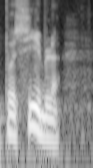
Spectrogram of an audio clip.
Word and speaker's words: possible: Et attention, on n'insiste pas sur le « i » comme en français. En français, on dit « possible ». Mais sur la syllabe qui précède cette terminaison. Ça donne « able »,« possible »,« possible ». C'est comme si on frappait fort sur cette syllabe.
